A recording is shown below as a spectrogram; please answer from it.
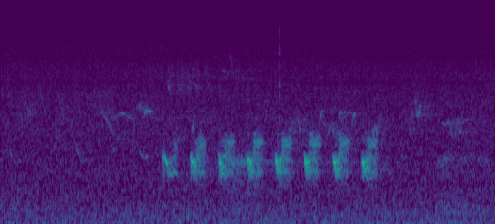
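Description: Faint series of about eight turkey yelps, about three a second, with a few faint higher bird chirps around them.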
